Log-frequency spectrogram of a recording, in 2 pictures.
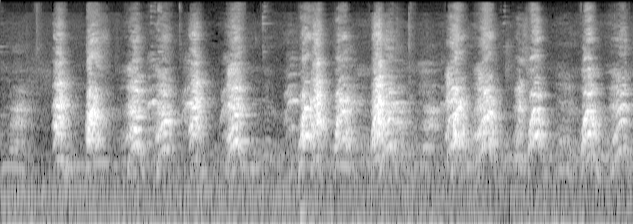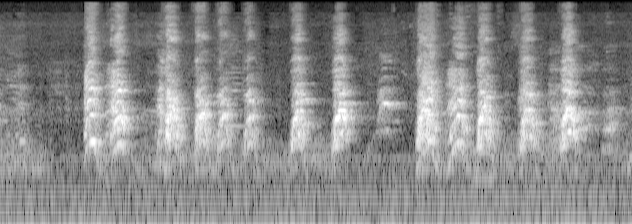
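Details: Indoors at a kennel, dogs keep up continuous rapid barking, short punchy woofs packed several per second in rolling runs with brief pauses, some yappier notes mixed in, over a faint low hum.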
